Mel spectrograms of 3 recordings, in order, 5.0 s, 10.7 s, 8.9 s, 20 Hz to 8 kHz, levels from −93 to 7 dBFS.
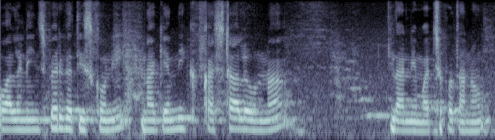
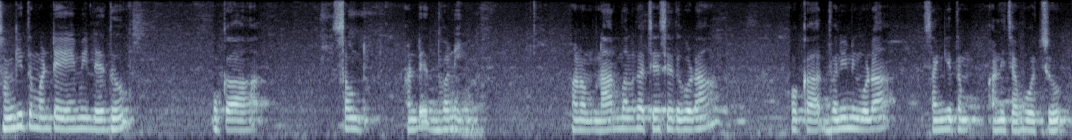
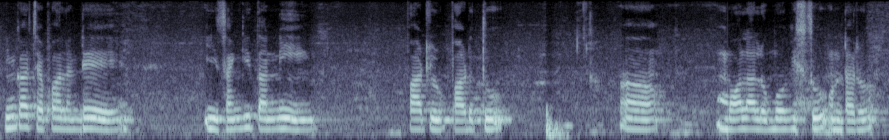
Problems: constant background noise, continuous background conversations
